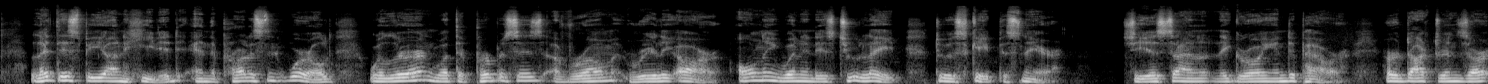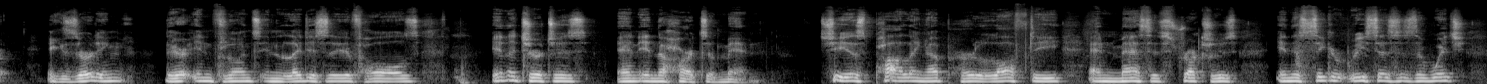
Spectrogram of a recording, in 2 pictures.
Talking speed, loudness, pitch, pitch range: 135 wpm, -16 LUFS, 145 Hz, 140-155 Hz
